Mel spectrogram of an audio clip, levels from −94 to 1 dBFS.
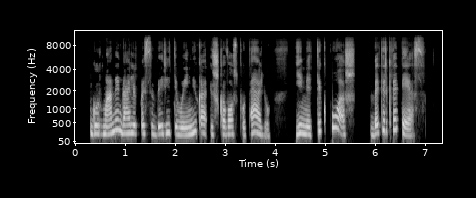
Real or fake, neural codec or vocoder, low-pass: real; none; 9.9 kHz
